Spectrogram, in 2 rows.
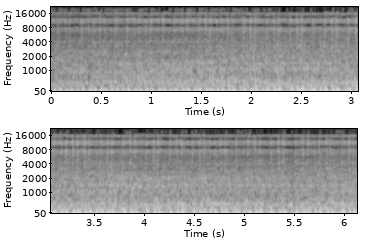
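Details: Power Trac PT-425 with Kohler 25 hp twin after oil leak and conversion kit fix, reassembled and fired: steady, even idle outdoors, no knocks or misses; normal running.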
